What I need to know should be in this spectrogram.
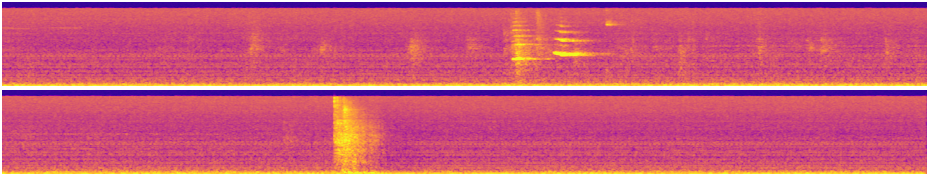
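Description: A projector hums steadily in a quiet room.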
